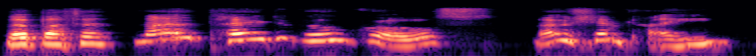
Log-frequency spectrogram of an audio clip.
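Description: A man reading aloud and voicing a cheerful, brisk male water rat with a hearty, bustling manner. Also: sits high, expressive, gravelly, a little mellow, full character voice. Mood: jovial. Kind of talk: storybook reading.

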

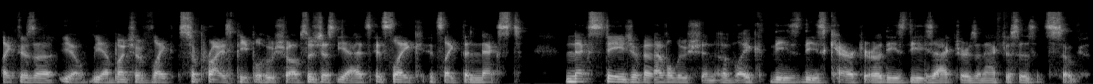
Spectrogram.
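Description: A man's voice: lowish voice, level tone, fairly bright tone. A man co-hosting a podcast, chatting casually about a TV show, often stalling with "um" and repeated words. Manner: halting, searches for words with "um" and repeats. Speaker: podcast co-host. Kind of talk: casual TV recap chat.

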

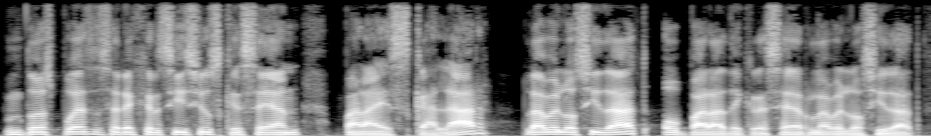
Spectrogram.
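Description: A man's voice: on the low side, moderate pace, dry recording, studio quality. A man teaching a Dalcroze music lesson, explaining exercises and chanting rhythm syllables to demonstrate.

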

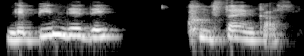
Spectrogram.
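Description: A woman's voice: fairly high pitch, fairly bright tone, slightly rough. An older woman, an abbess, reading out viewers' questions and answering them in an urging, emphatic way on a live stream. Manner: reads questions aloud then answers, urging and emphatic, bursts of raised voice.

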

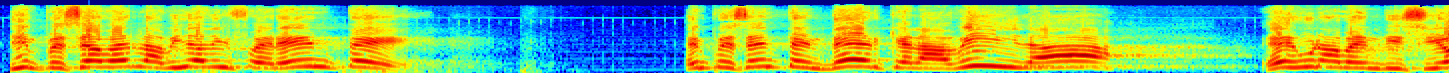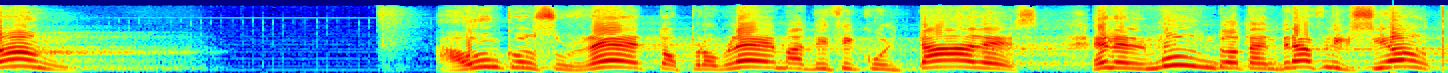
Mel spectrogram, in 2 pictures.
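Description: Male Puerto Rican pastor, 50s, fervent sermon delivery, very high pitch, long hall reverb. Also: lively intonation, slow pace, long pauses. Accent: Puerto Rican Spanish. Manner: impassioned preaching, shouting at peaks. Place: church sanctuary.

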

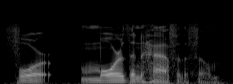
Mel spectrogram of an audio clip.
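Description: A man's voice: deep voice, lively intonation, takes it slowly, creaky, smooth, dry recording, dull audio. A man co-hosting a podcast, chatting casually about a film in a hesitant, critical way with many fillers. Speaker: podcast co-host. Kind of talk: casual film review chat.

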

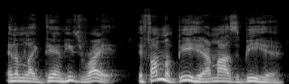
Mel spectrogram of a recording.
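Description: A man hosting a podcast, telling a personal story in a casual, animated way, often repeating words and using slang. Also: fast, breathy edge. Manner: animated, acts out quoted dialogue with raised pitch; uses casual slang and profanity. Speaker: podcast host.

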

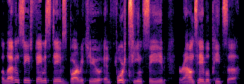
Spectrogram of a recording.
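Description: A man's voice: mid-range voice, unhurried, a bit bright. A man hosting a casual podcast, announcing matchups and giving blunt opinions. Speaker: podcast host running the bracket.

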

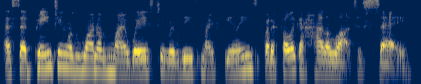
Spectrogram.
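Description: A woman's voice: fairly low pitch, fast, mellow, breathy edge, dry recording, low-quality recording. A young adult woman telling her personal story as an interview guest, open and emotional, with a nervous laugh now and then.

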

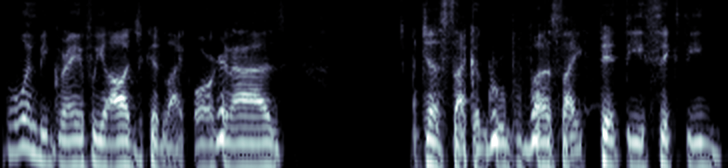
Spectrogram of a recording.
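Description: A man's voice: on the low side, moderate pace, darkish tone, breathy edge, no echo, clean studio sound. A man hosting a sports podcast in casual, slangy fan banter, swearing freely and repeating phrases for emphasis.

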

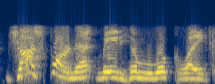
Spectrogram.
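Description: A man's voice: high voice, lively intonation, measured pace, husky. A man co-hosting a wrestling podcast, ranting in heated casual talk. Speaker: podcast co-host. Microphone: call-in radio line. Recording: tinny phone-line audio.

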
